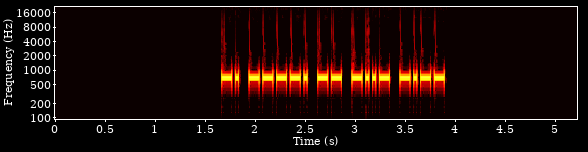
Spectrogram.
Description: Morse code, heard as a keyed tone, about 36 wpm, 700 Hz. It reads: N9MXY
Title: USA Call Signs - 5 Characters - Repeated 3x - 35wpm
